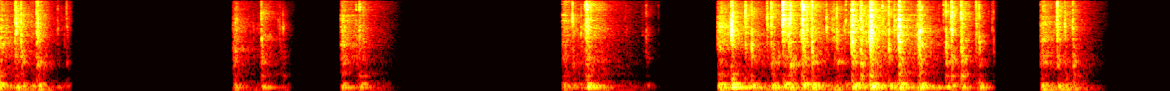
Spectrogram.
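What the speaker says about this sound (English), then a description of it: "The typing, I'm so sorry." Bursts of computer keyboard typing come in several separate clusters, close and fairly loud, with one longer run of rapid keystrokes in the middle and short silent gaps between.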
